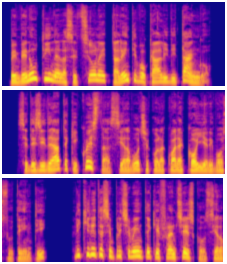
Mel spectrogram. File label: Corporate, italian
